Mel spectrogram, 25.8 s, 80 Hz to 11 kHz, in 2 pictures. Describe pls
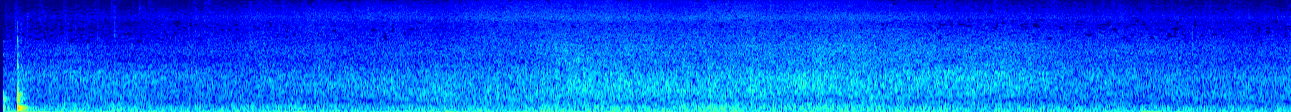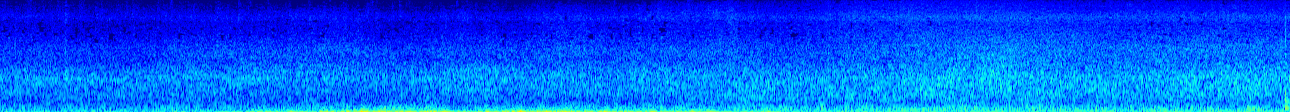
Cars on Rainy Road 8-11
The sounds of cars passing on a wet, rainy road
